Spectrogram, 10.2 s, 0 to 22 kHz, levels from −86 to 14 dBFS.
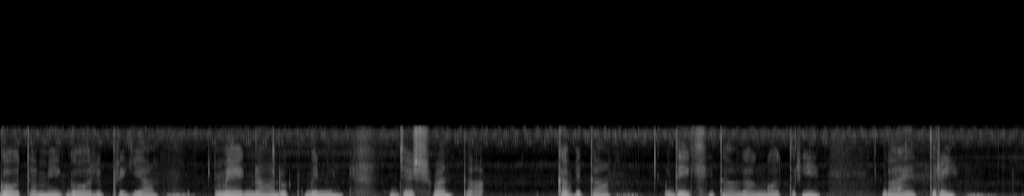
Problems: constant background noise, low volume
